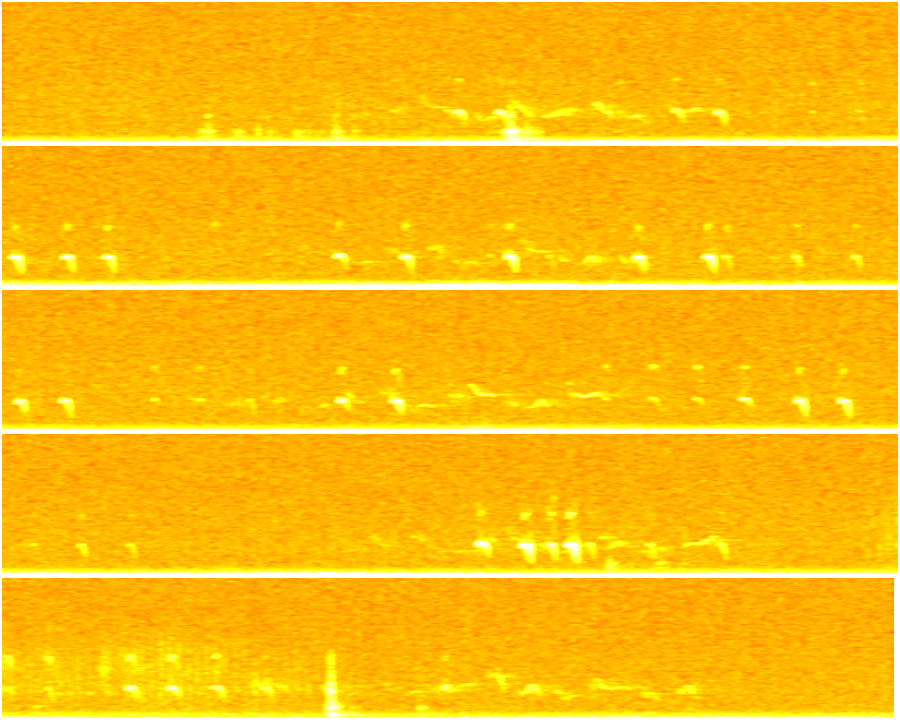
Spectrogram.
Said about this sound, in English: After recording, there's still a male and female here. Foraging in the aspens. Stop. Start recording, these are the birds.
